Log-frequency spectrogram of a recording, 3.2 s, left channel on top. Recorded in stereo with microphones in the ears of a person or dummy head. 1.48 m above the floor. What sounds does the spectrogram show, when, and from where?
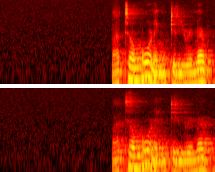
1.7 s a man speaking: 65° left (ahead or behind), 1.2 m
